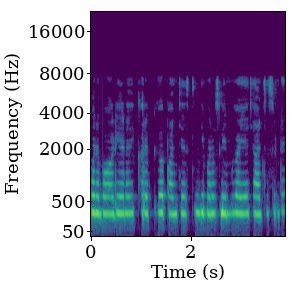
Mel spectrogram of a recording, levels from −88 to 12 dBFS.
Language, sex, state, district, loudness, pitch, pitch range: Telugu, male, Telangana, Karimnagar, -19 LUFS, 300 Hz, 295-305 Hz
